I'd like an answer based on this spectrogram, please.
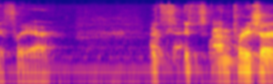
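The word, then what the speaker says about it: Freire: pitball brother's last name i always would say friday or friday because i know how to say it free air yeah it's like yeah it's it's kind of free air but like that's also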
